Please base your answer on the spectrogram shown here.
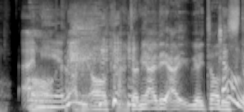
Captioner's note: laughs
